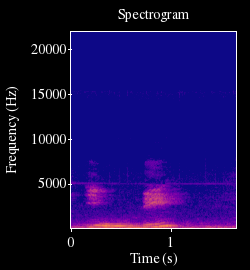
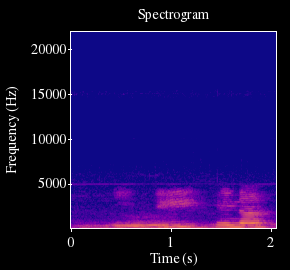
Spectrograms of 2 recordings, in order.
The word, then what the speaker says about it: indígena: Otro ejemplo sería indígena. ¿Listo? Y decimos indígena, indígena. Entonces marcamos la tilde.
